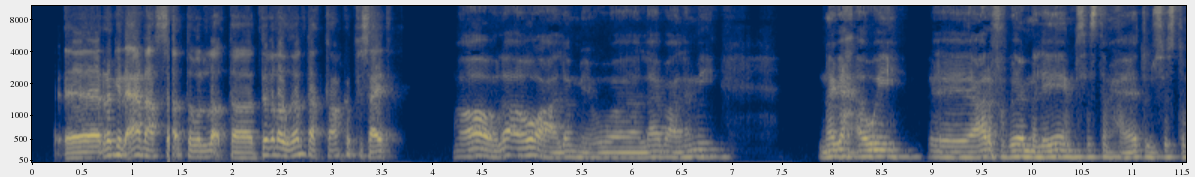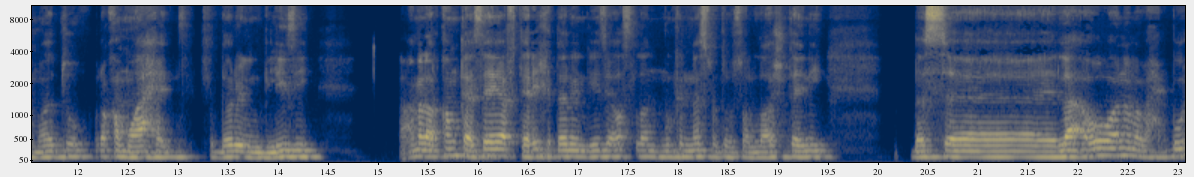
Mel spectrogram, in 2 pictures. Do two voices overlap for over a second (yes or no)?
no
